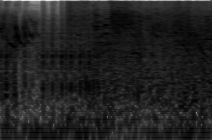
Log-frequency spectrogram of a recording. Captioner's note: gunfire and glass shattering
